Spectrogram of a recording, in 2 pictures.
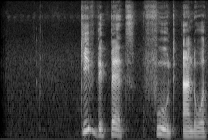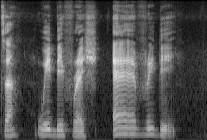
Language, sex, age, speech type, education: Nigerian Pidgin, male, 30-45, spontaneous, tertiary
